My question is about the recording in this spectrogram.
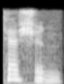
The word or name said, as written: Teschen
